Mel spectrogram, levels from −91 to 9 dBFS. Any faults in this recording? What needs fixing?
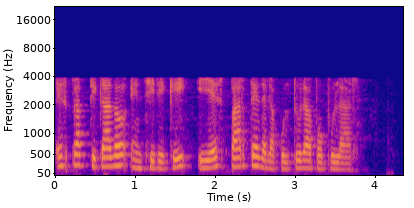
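Nothing here needs fixing; the speech stays within a telephone band topping out near 3.8 kHz, as expected of a 40 kbit/s narrowband coding path.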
